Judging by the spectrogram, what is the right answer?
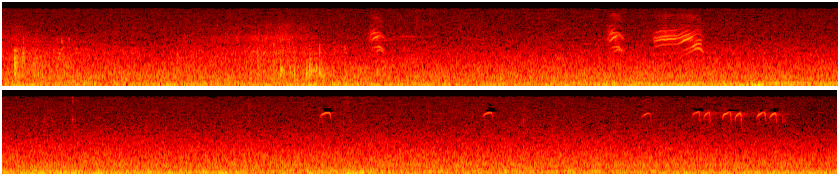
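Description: Wind rumbling on the microphone, with a brief rustle of branches at the start and again about a second and a half in as a bull moose rakes its antlers in a small shrub. Small birds chirp: a few quick descending chirps around two and three seconds in, then short high chirps several times near the end.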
